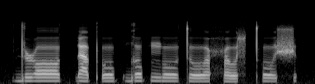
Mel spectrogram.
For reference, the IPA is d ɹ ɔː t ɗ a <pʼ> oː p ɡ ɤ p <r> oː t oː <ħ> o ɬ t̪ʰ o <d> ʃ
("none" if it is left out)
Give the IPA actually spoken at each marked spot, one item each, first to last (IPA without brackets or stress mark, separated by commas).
pʼ, n̪, ħ, none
